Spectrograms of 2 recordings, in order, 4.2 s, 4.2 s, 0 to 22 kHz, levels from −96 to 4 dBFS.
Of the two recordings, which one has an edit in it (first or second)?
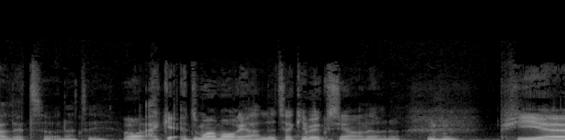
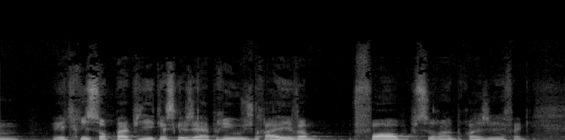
second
